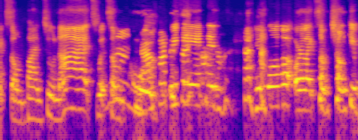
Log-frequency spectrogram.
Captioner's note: laughs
